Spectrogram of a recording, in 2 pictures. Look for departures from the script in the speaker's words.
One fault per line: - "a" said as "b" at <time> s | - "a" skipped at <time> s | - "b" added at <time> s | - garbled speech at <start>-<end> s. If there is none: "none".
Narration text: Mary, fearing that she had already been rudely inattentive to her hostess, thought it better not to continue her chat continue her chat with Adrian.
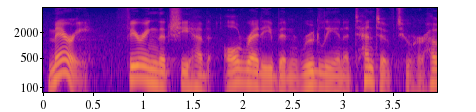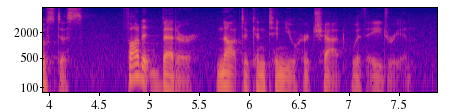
- "continue her chat" skipped at 7.0 s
